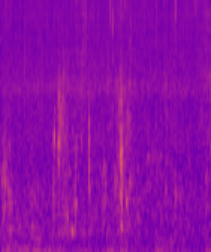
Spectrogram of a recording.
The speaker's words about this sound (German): Dann begann es zu regnen. Erst nur ein bisschen. Dann immer heftiger und ein Ende war nicht abzusehen.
